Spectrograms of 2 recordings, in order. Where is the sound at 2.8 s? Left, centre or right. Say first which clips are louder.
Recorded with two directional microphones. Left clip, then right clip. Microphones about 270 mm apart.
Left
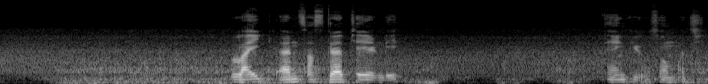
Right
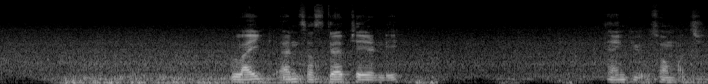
Left 8 dB; centre.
